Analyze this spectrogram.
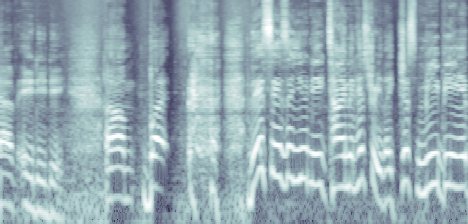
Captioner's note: laughs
